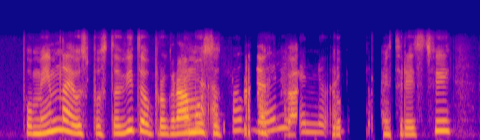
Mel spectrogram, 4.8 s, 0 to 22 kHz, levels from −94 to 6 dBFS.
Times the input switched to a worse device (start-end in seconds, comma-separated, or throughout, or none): none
